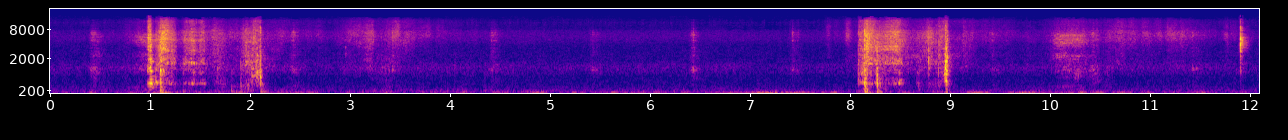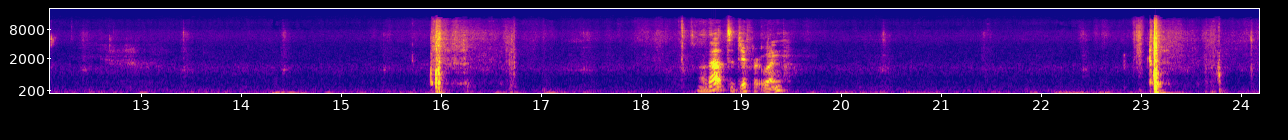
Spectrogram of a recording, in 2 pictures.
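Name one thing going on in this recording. Fabric rustles and flaps as it is handled.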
